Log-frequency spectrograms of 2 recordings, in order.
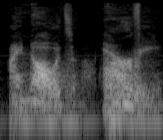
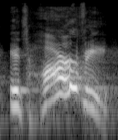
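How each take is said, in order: First: Breathy whisper, voice dropped right out; whispered insistence. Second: Louder, higher and slow, each word pressed out; exasperated shout. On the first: To the drive-through girl, a hushed whispered insistence. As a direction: whisper it like a stubborn secret. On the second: To the confused drive-through girl, a slow exasperated shout. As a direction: finally lose patience and spell it out loud. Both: Retold or imitated.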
